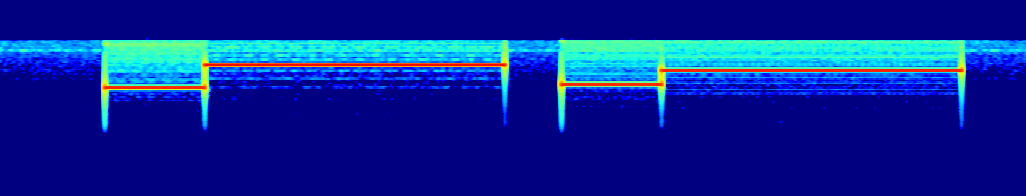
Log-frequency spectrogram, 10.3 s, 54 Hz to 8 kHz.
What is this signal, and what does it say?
Two-tone page, heard as a one-second tone, then a three-second tone, about 860 then 1500 Hz, about 930 then 1320 Hz. It is heard from 1.0 to 9.6 s.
